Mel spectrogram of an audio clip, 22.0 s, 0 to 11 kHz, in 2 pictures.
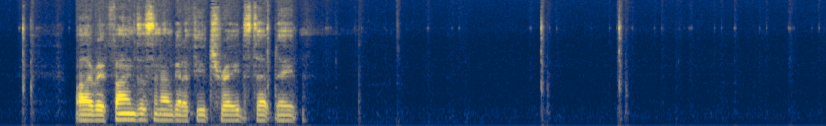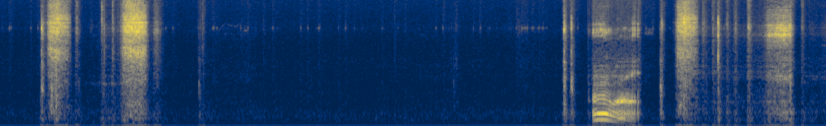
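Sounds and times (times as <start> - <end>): sharp clicks: 0.2 - 0.6, 3.2 - 6.2, 7.0 - 7.5, 8.1 - 21.8.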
